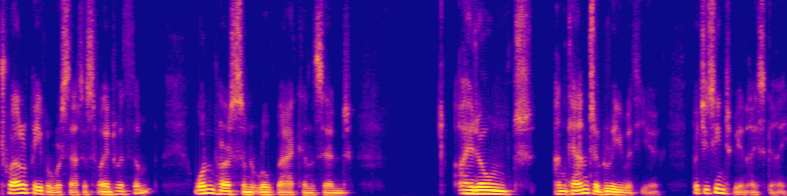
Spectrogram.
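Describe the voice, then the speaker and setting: In a Northern Irish accent, a man speaks at medium pitch with a dark, mellow tone. His pace is fairly slow, with long, frequent pauses against a quiet background. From Northern Ireland, border area. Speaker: archbishop. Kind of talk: interview conversation. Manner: hesitant, with many fillers.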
